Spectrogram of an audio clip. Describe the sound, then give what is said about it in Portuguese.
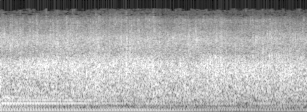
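An audience claps together at night to applaud and glorify the Lord, a steady, dense wash of applause that holds evenly for a few seconds, with no voices over it. “Quantos estão comigo aqui nessa noite para aplaudir e glorificar o Senhor?”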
